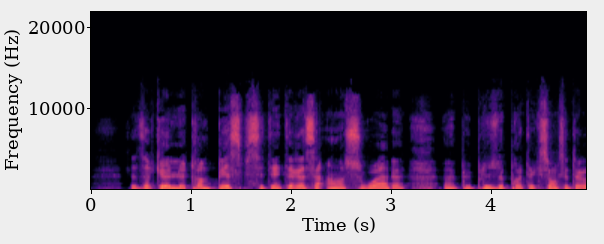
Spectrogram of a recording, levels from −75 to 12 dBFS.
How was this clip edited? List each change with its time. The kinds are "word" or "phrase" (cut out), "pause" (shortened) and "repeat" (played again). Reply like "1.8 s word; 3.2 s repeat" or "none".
3.0 s phrase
